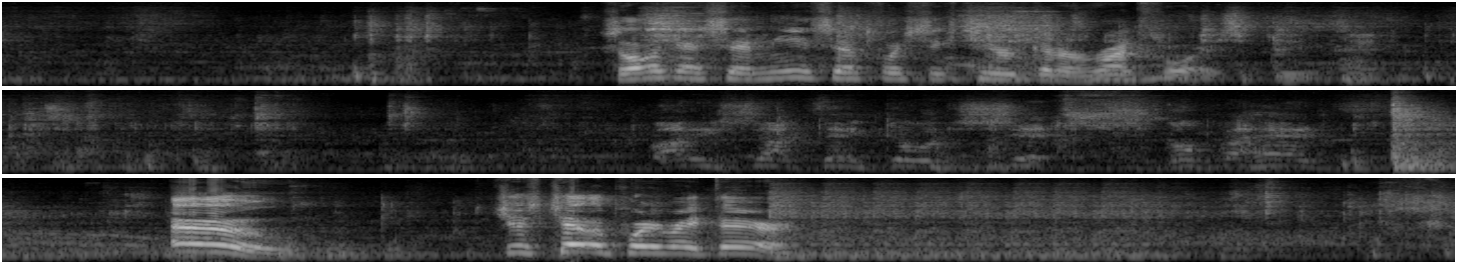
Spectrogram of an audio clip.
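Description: Video game sound effects play from a television speaker.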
